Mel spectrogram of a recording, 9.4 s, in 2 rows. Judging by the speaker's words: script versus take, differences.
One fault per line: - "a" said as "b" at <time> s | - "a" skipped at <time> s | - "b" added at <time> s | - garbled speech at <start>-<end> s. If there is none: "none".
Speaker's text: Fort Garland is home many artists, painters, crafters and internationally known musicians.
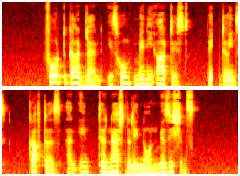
none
